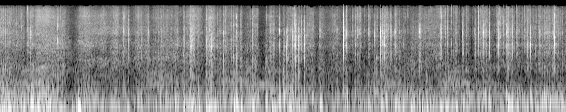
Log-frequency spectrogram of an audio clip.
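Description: A small burlap jute pouch with a printed label, held in both hands, is scratched with long nails. The result is a steady stream of dry, rasping scratches and crinkly rustles with bright fibrous crackle over a low rumble. A few sharper clicks stand out, one near the start and one past the middle.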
